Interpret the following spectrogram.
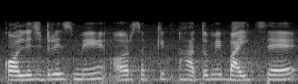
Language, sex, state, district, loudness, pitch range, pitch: Hindi, female, Maharashtra, Gondia, -17 LUFS, 215-240 Hz, 225 Hz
